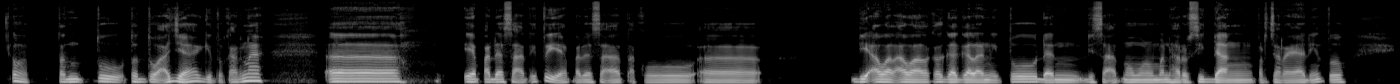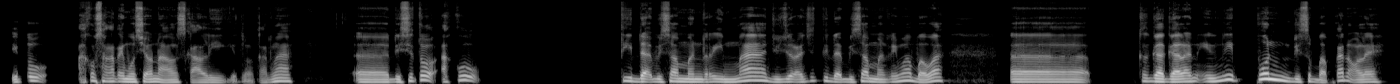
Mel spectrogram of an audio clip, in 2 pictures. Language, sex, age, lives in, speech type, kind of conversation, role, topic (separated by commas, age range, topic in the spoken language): Indonesian, male, 40-44, Indonesia, conversation, podcast, guest, Apa perbedaan antara menerima dan ikhlas menurut pengalamanmu?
